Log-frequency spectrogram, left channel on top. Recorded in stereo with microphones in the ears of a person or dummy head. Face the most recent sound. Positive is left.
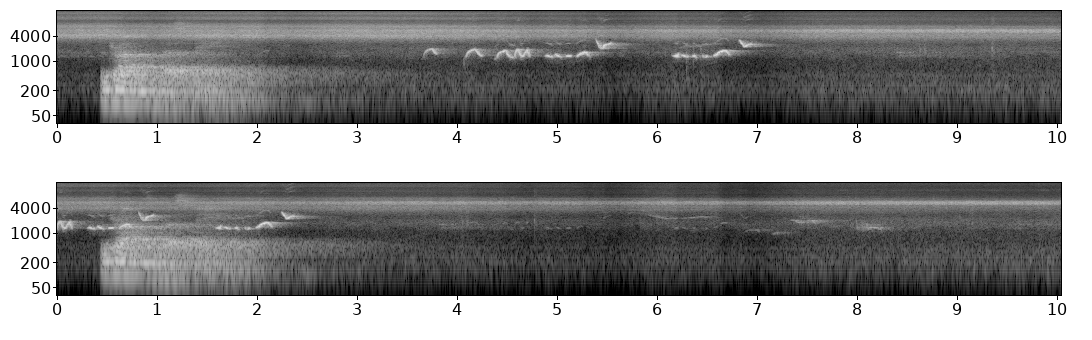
turn(degrees=25)  # may be behind; listen again after turning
